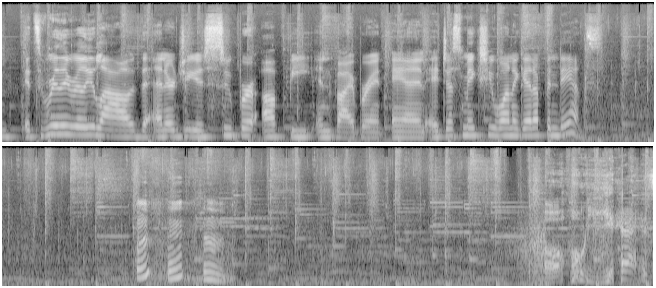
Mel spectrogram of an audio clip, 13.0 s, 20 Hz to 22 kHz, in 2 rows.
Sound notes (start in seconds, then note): 7.8 moaning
